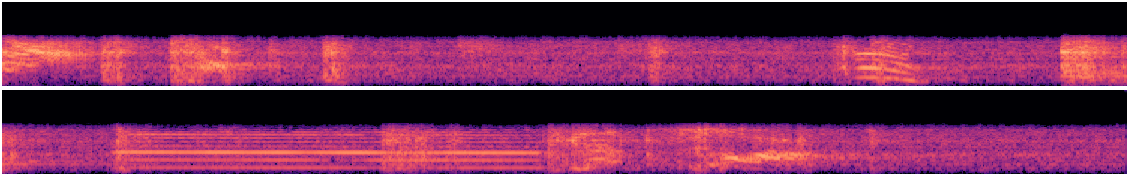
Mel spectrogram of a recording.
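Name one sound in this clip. A van hits a person with loud thuds.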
